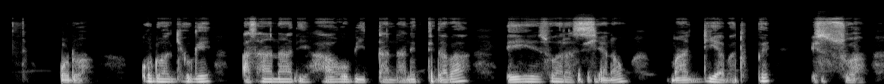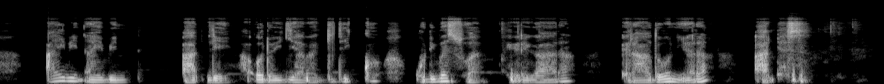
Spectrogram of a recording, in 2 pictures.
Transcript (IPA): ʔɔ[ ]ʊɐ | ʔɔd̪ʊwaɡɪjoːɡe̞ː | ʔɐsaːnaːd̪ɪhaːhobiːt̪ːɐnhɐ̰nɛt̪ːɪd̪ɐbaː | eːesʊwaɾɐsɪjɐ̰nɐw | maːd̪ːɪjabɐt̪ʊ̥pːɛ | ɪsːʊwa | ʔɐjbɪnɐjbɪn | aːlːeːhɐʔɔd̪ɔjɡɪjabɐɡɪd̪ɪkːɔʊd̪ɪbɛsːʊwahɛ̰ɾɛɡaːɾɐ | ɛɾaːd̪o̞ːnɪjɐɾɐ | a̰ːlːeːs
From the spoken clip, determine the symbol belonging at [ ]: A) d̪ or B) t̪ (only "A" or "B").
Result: A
